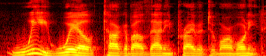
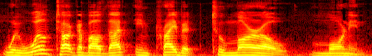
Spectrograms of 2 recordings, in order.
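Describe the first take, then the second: First: The word we carries the strongest stress. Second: The word tomorrow carries the strongest stress. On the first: Only the two of us, not others, will talk. "Nosotros, o sea, no es tú con ellos, ni es ellos" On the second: It will happen tomorrow, not now. "No ahora, tomorrow"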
